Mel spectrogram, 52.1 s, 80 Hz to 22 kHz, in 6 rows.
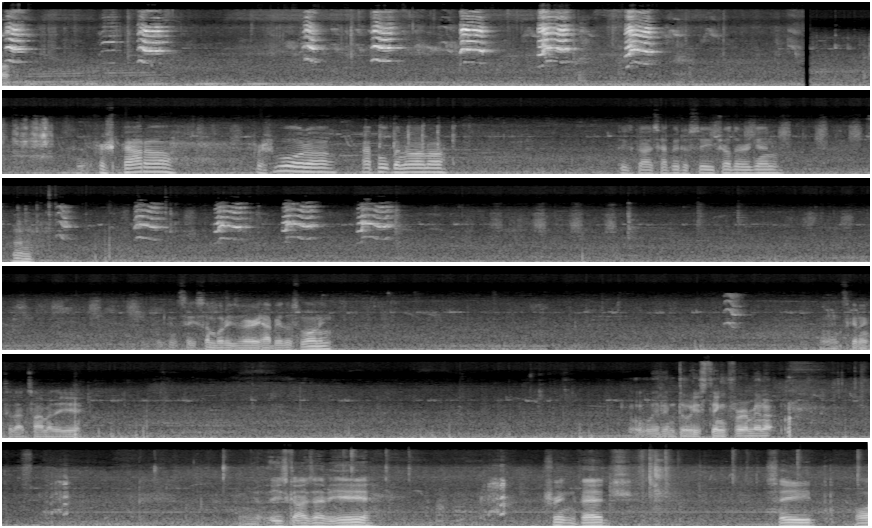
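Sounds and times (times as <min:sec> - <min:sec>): parrot squawking: 0:00.0 - 0:02.1, 0:02.7 - 0:07.2, 0:17.9 - 0:21.4, 0:43.7 - 0:51.0.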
